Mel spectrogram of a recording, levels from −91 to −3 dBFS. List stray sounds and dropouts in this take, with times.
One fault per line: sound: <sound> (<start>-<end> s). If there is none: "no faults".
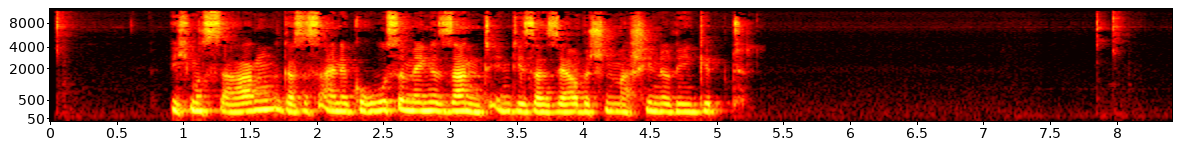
no faults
